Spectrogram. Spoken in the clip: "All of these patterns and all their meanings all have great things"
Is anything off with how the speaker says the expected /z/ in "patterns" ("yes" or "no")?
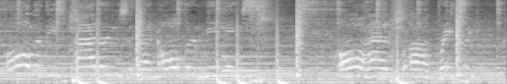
no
